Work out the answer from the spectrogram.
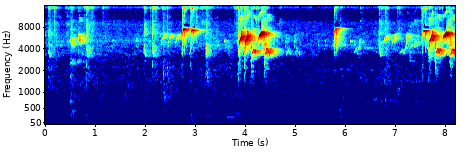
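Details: Great tit call used as a lure to draw an answer: scattered very high, thin chirping notes come in irregular bursts, some buzzy and clustered, separated by brief quiet spells with faint background noise.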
